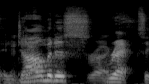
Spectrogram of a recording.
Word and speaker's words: Indominus Rex: There's a part where Chris Pratt, when the Indomitable Rex, Indominus Rex, excuse me, I mispronounced the fake dinosaur's name,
